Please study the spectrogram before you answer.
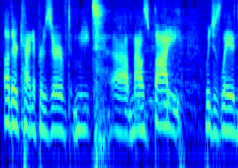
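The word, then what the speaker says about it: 毛: I'll just say the first character is pronounced Mao.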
